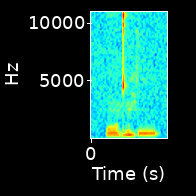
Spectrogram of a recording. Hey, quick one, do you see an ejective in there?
no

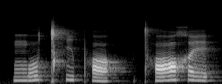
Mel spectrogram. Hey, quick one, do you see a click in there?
yes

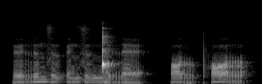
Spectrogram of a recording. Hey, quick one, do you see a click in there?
yes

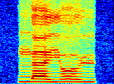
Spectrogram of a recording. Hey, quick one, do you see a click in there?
no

